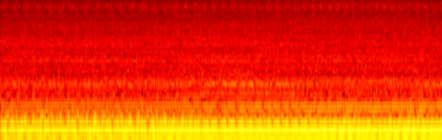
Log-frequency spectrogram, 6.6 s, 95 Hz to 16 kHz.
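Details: 2018 Dodge Charger RT V8 idling steadily with a deep low hum and no rattle once the serpentine belt is removed; the earlier rhythmic rattle was traced to a worn water pump with shaft play.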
